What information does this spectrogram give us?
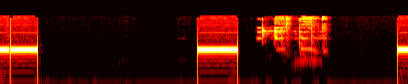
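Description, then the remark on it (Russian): A telephone ringback tone while a call to a rental company is connected to an operator after an automated phone menu: a loud, steady single-pitch buzz lasting under a second and repeating about every four seconds, with a short muffled warbling sound between the second and third rings. “Мы не получили действительный ответ. Подождите, идет соединение.”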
